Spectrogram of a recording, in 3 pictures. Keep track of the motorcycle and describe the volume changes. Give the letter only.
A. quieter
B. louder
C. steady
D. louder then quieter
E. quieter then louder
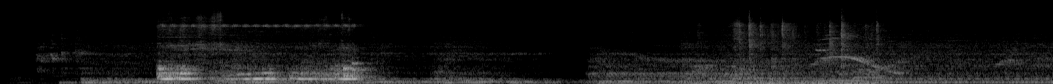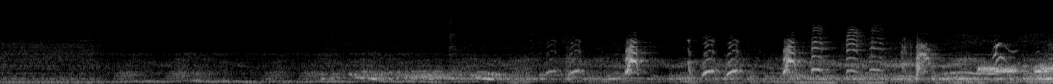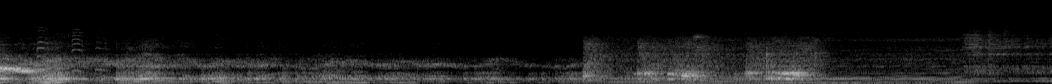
D.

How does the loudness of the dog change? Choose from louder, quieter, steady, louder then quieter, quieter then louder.
quieter.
